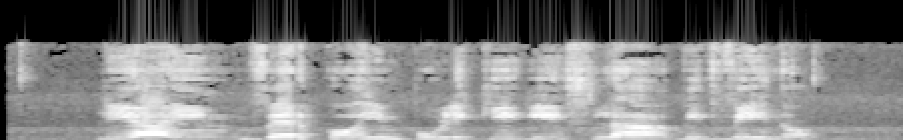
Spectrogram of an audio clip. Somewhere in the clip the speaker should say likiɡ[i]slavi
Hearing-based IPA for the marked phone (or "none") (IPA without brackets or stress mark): i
